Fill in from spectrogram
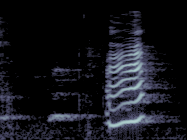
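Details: Pet cockatoo mimicking a dog's bark indoors: one short, loud, harsh harmonic bark rising slightly, preceded by faint tonal sounds and a person speaking and chanting about dancing.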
